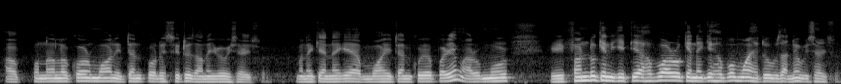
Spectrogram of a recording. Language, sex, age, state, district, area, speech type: Assamese, male, 45-60, Assam, Nagaon, rural, spontaneous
